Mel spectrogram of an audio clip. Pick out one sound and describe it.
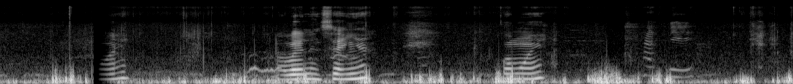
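A young girl squeals and chatters playfully close by.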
